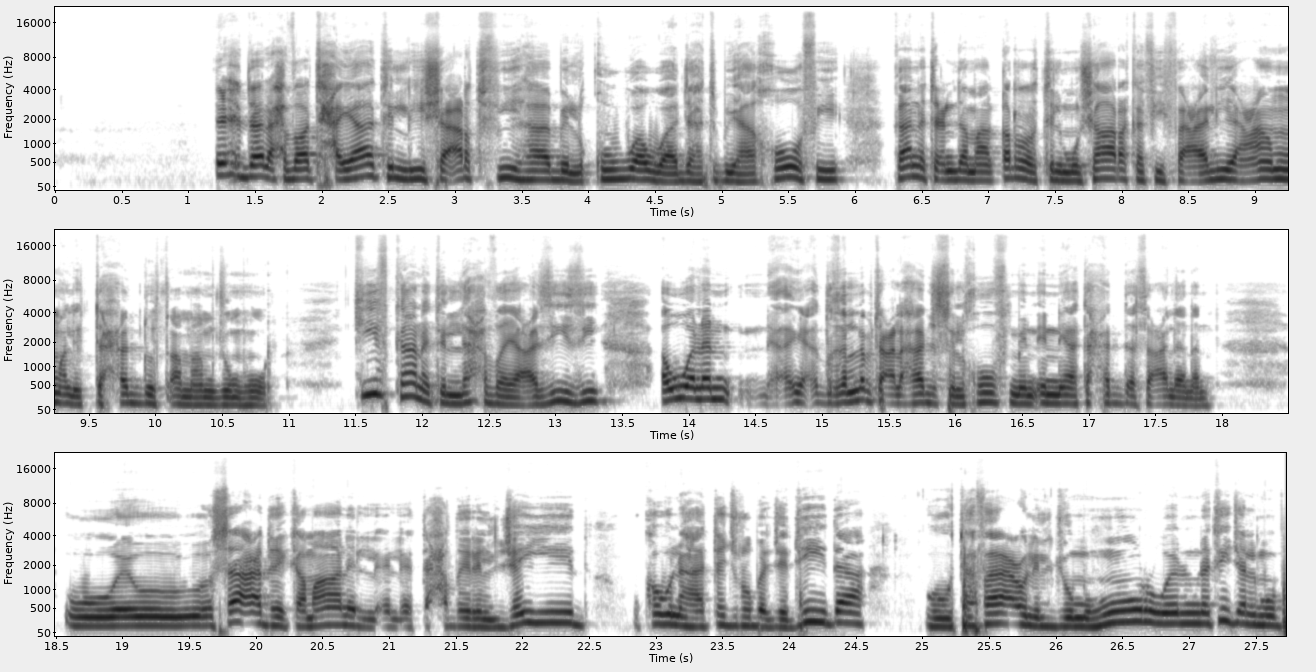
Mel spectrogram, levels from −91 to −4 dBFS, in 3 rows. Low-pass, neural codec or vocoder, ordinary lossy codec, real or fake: 19.8 kHz; none; none; real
